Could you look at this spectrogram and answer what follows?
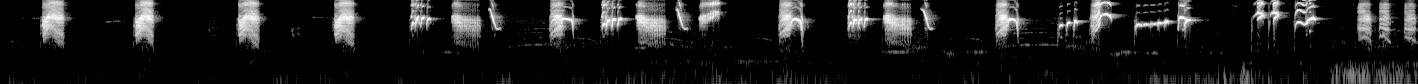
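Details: Long-tailed shrike in excited song used to prompt other birds to sing, rich with mimicked phrases: sharp, harsh notes about once a second, then faster varied chattering and squeaky whistled phrases.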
